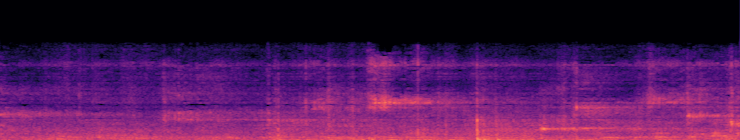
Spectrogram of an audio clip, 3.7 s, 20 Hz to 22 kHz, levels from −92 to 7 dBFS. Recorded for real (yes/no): no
